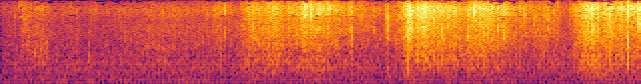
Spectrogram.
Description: shepot zemnoy podstilki, oseni

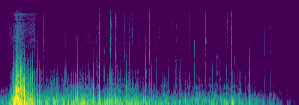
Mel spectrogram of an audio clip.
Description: fakel dokumentalnyiy

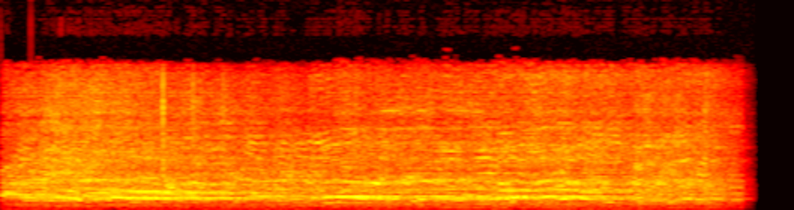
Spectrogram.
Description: massa lyudey ojidanie u dvortsa

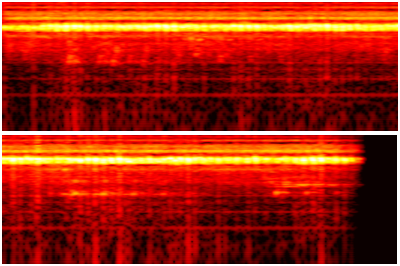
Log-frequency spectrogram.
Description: vodom nochyu nochnaya simfoniya, zvuki ozera

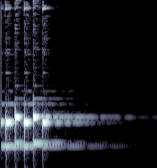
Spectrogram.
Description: melodiya messendjera; skype

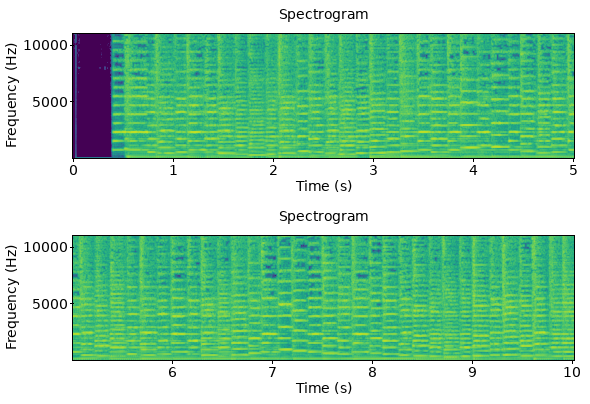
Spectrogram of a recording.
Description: volinki

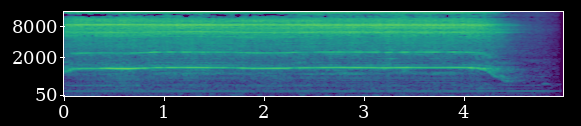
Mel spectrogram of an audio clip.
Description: zal ojidaniya spokoynyie zvuki, zvuki stomatologa

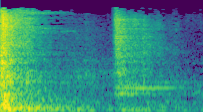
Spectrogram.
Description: metallicheskiy schit gromkiy

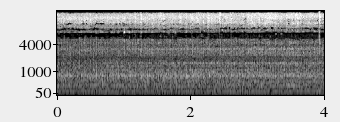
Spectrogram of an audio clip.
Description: pesnya kinematografa, zvuki kinohlopushki

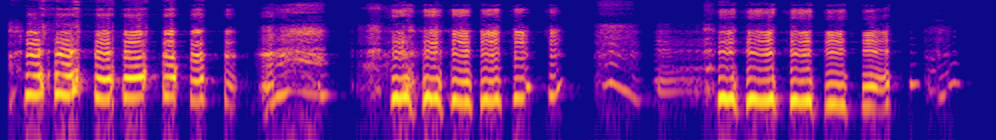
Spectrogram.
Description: malyish hohochet bez ostanovki

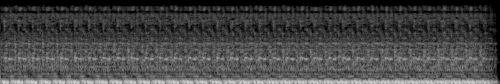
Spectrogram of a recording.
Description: dvigateli bez nagruzki, lunohod

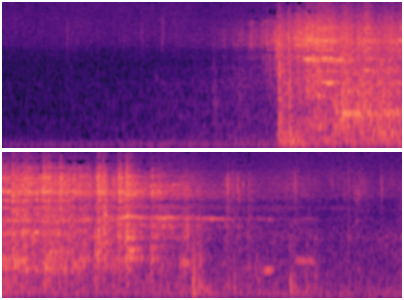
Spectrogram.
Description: tsunami zabveniya, zvuki atomnogo vzryiva

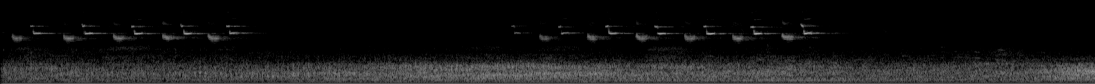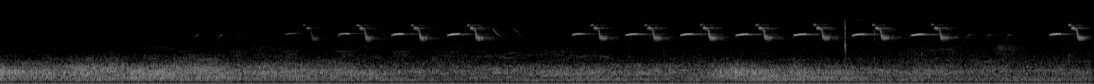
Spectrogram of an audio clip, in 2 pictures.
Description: energichnaya pesnya samtsa v brachnyiy sezon, sinitsyi

